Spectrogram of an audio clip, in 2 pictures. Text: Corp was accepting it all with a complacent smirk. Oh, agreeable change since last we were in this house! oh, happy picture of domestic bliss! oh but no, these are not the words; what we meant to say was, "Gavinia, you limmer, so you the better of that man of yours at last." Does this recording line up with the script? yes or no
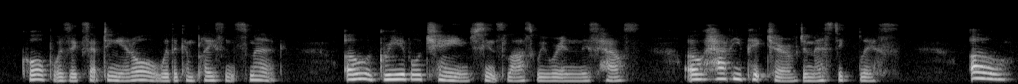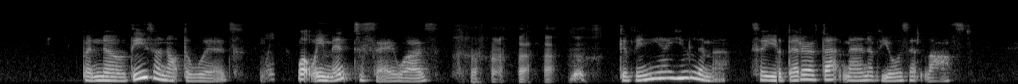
yes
